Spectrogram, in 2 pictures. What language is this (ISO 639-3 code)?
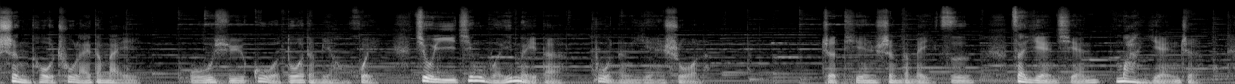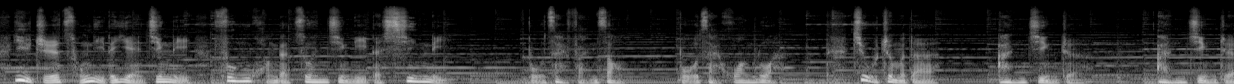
zho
